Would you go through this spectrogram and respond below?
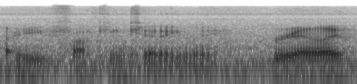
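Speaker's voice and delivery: hushed, fast disbelief; disbelief under breath. Retold or imitated. Muttering to himself at the drunk singer, hushed disbelief. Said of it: "I'm like".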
